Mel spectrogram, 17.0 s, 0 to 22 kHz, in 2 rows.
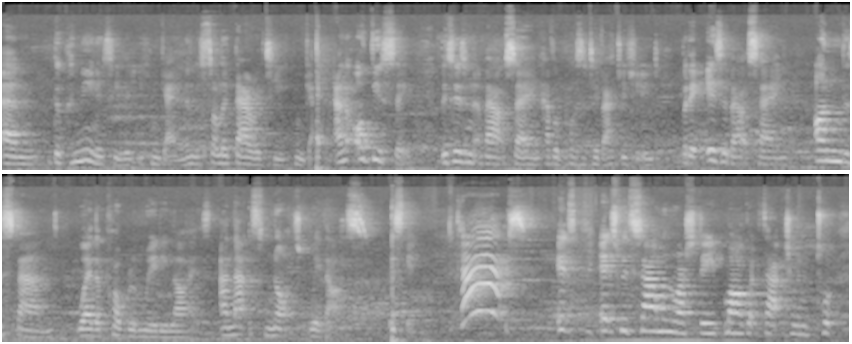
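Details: Woman in her 30s with Tourette syndrome who uses a wheelchair; involuntary word tics and a repetitive chest-banging motor tic making a rhythmic thud; Tourette syndrome vocal tics.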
